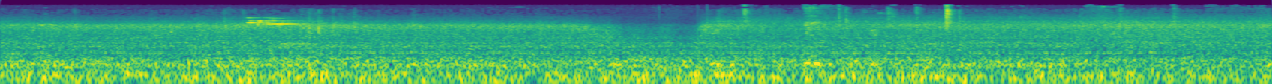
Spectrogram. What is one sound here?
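A bus engine rumbles steadily while driving along a highway.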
